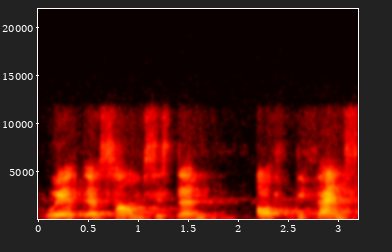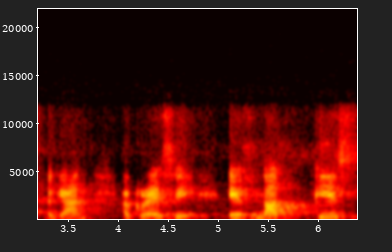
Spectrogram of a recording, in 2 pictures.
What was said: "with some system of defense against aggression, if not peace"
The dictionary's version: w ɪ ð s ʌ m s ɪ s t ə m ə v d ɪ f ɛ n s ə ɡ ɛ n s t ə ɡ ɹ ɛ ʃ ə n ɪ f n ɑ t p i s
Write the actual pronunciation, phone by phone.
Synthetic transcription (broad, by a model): w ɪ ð s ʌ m s ɪ s t ə m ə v d ɪ f ɛ n s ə ɡ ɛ n t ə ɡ ɹ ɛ s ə ɪ f n ɑ t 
